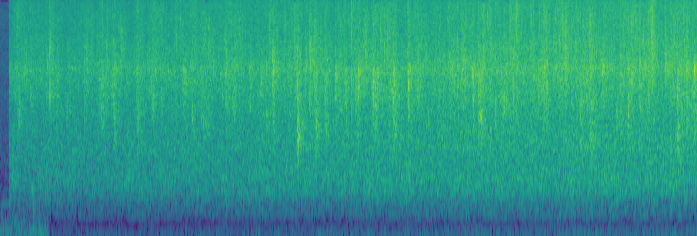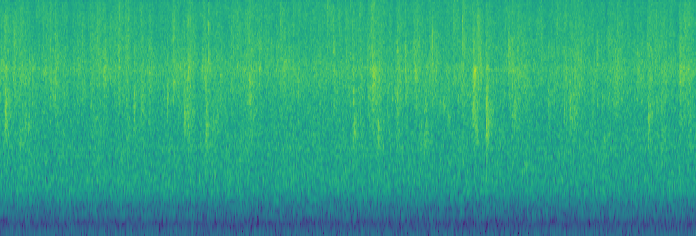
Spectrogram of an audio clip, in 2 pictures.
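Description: Steady, heavy rain pours down and patters densely on hard ground in Dom Square, a constant hiss with scattered louder drops and splashes, no voices, continuous throughout.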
